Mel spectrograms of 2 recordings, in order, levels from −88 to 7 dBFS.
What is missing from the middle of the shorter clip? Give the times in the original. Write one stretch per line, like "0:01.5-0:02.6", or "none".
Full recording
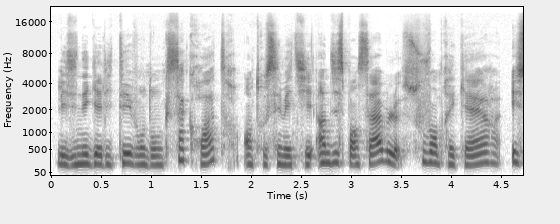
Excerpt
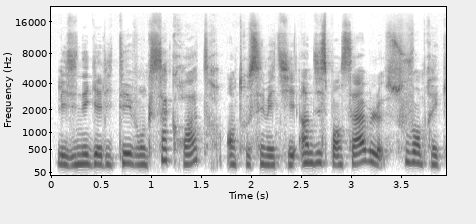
0:01.0-0:01.1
